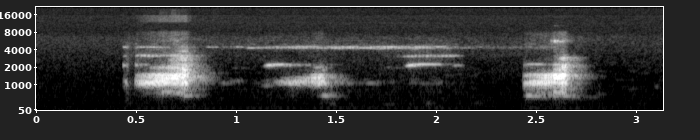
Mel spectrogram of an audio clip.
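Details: Leopard treefrog, Boana pardalis, giving its aggressive territorial call during territorial interaction: three short harsh, buzzy croaking bursts with faint higher whistled notes between them, in a clean recording.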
